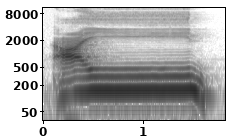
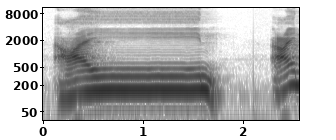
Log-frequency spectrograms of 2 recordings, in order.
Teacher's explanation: আইন হরফটি উচ্চারণের সময় অবশ্যই তিন আলিফ টেনে পড়তে হবে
